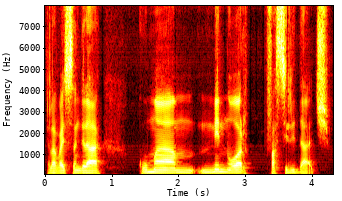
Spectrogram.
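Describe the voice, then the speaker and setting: A man in his forties, a fire department officer, talking as an interview guest in an animated, explanatory way. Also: slow, clear, resonant tone. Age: 40s. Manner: animated, explanatory, jumps high when quoting others. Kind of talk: casual interview talk.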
